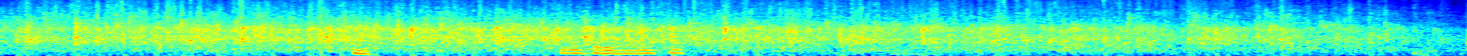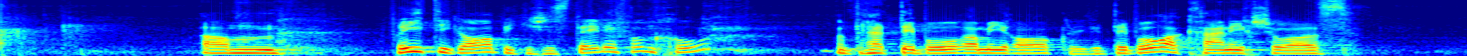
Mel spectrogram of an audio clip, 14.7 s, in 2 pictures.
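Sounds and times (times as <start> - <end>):
audience applause: 0.0 - 7.8
speech: 2.8 - 3.7, 8.4 - 14.2.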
